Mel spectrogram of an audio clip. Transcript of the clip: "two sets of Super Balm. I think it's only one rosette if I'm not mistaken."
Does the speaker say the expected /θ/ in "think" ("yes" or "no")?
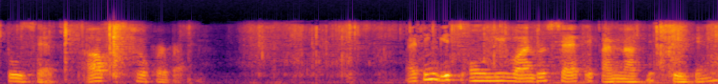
no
